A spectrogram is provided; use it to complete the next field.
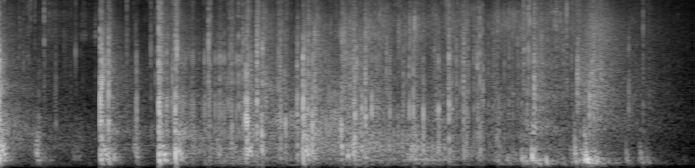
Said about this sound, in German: Die Äste werden abgeschnitten. Übrig bleibt der Holzstamm.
